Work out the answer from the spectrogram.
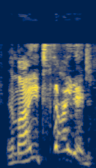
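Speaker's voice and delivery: acted giddy self-questioning; excited realization. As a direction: draw it out with rising thrill. Acting Naruto's dawning excitement.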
